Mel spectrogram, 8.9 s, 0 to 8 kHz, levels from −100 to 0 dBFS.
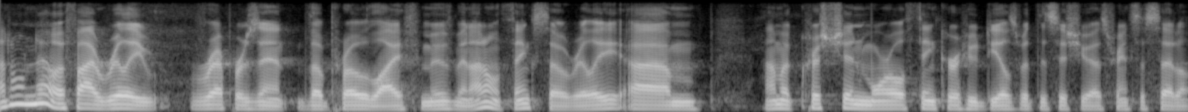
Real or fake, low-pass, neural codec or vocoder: real; 7.2 kHz; none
